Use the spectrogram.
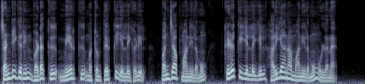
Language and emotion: Tamil, neutral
